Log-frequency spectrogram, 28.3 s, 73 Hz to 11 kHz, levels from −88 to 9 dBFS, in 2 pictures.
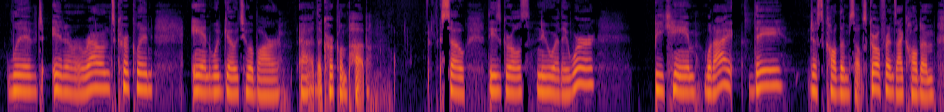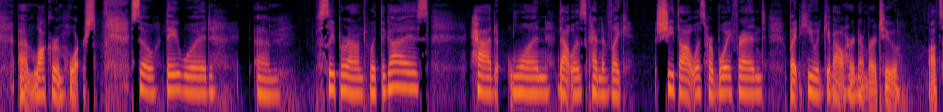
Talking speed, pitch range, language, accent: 140 wpm, 175-210 Hz, English, American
